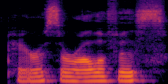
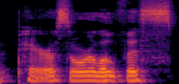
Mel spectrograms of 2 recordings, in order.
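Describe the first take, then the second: First: Parasaurolophus as para-saur-OL-o-fus; Parasaurolophus, middle syllable rhyming with "doll"; stress on ROL. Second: Parasaurolophus as para-saur-o-LOAF-us; Parasaurolophus, ending like "loafus"; long O in lo. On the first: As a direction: say Parasaurolophus with a short open "ol". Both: Shown as a demonstration. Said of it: "whatever you wanna call it".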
